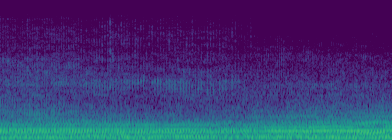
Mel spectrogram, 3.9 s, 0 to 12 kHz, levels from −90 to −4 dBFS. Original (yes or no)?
yes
